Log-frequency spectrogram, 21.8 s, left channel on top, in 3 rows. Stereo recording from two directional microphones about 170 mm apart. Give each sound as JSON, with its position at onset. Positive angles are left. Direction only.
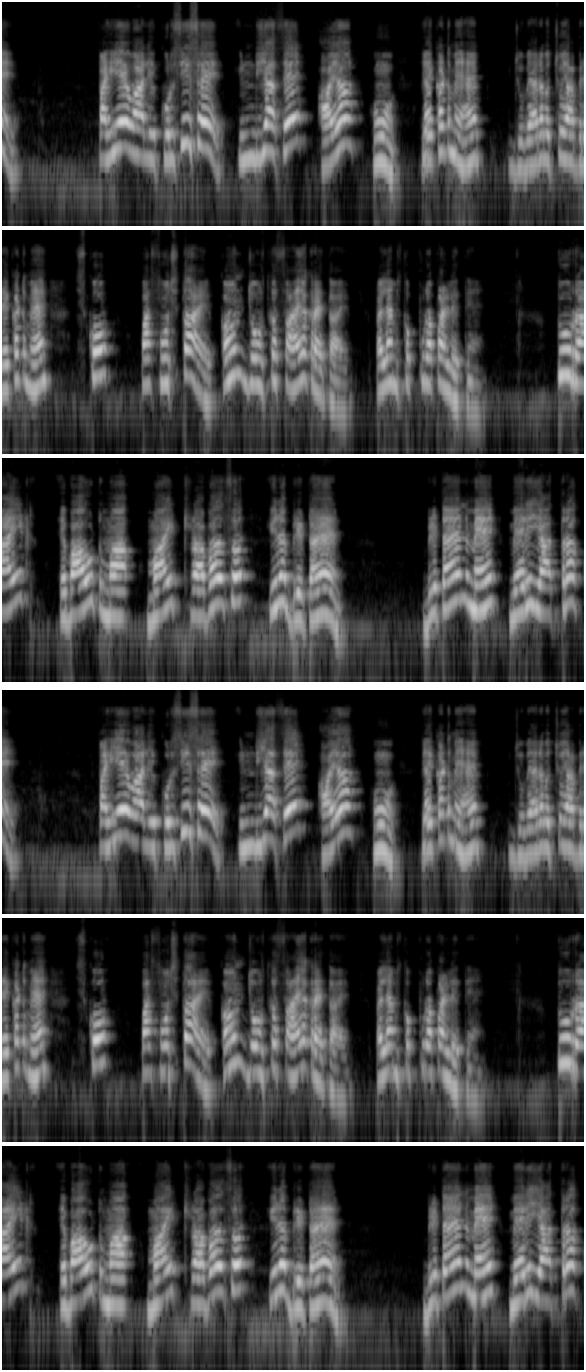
{"t": 1.2, "sound": "speech", "side_deg": 40}
{"t": 19.8, "sound": "speech", "side_deg": 35}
